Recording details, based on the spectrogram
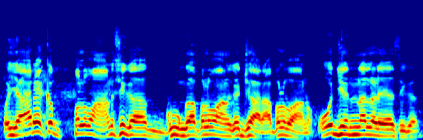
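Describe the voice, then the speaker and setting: A quick-talking man with a Pakistani Punjabi accent and a fairly high voice. He tells stories casually among friends, insisting on them with some bravado. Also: darkish tone, slight background noise. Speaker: talk show panellist. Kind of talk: casual storytelling.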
